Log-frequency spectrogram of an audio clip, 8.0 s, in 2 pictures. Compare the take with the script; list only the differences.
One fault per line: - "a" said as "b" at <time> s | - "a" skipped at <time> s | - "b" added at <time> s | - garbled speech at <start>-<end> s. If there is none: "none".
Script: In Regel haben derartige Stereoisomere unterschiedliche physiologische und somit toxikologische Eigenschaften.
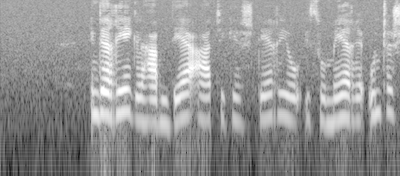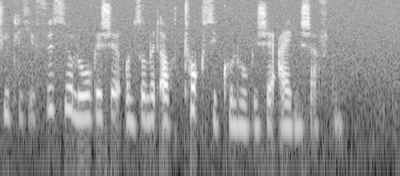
- "der" added at 1.0 s
- "auch" added at 5.6 s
